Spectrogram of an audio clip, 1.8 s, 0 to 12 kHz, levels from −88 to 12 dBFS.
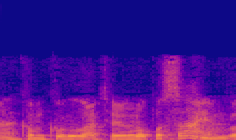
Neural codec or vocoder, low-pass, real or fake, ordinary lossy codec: codec, 16 kHz, 1.1 kbps, Voila-Tokenizer; 7.2 kHz; fake; AAC, 32 kbps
